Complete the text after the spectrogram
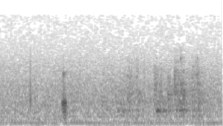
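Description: The door of Squire Skimp's real estate and insurance office opens as Lum enters: a short wooden knock or latch click, then a brief creaking, shuffling rattle as it swings, fairly quiet against a steady hissy background.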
